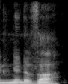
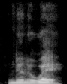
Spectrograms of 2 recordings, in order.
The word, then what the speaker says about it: Nineveh: So I'm just doing a search for the word Nineveh, which in English people generally say Nineveh, and it sounds like a but it's actually pronounced Nineveh, just as in Yahweh.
